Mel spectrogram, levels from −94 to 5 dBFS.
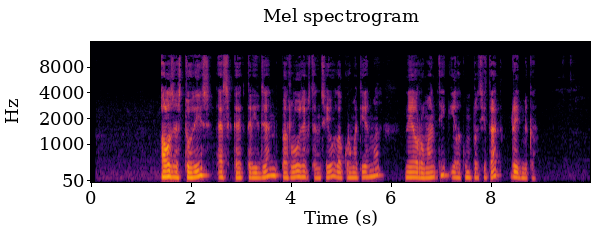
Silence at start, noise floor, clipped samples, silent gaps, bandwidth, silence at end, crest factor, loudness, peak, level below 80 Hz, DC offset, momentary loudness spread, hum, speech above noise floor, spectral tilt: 1.4 s; -71 dBFS; under 0.1%; none; 11.5 kHz; 1.1 s; 24 dB; -25 LUFS; 0 dBFS; -60 dBFS; under 0.1%; 11 LU; none; 46 dB; -7 dB/octave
